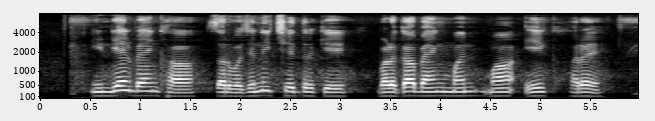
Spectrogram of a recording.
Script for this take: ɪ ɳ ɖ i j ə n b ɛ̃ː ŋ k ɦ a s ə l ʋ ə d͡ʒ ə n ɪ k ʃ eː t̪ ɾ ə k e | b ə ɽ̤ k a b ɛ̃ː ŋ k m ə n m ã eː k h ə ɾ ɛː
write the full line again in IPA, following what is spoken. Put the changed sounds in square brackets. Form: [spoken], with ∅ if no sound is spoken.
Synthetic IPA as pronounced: ɪ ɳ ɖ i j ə n b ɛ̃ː ŋ k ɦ a s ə [ɾ] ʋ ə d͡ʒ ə n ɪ k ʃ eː t̪ ɾ ə k e | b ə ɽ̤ k a b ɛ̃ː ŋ k m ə n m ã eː k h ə ɾ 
